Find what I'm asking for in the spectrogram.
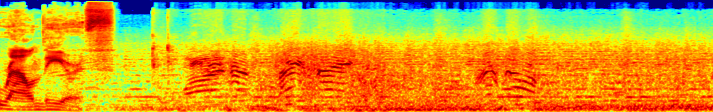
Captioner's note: male voice over radio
